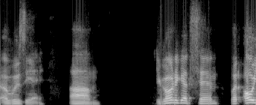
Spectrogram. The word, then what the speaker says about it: Awuzie: I said Azuie, but Awuzie.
